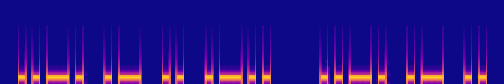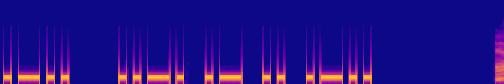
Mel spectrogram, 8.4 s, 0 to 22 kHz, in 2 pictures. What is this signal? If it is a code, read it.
Morse code, heard as a keyed tone, about 20 wpm, 250 Hz. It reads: FAIL FAIL FAIL
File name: morse-training-20WPM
